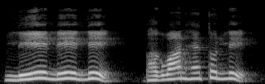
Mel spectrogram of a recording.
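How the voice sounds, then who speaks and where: A woman voicing a quarrelsome older woman neighbour who scolds loudly in rustic dialect. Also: high-pitched, slow pace. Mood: furious.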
